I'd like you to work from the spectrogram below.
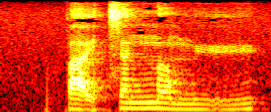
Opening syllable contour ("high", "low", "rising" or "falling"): low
